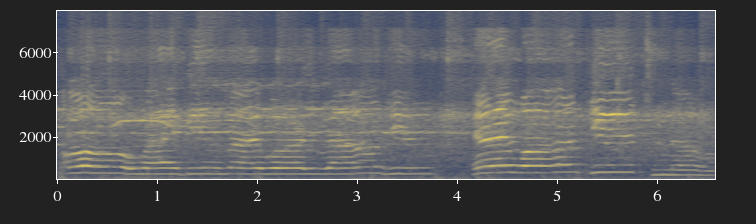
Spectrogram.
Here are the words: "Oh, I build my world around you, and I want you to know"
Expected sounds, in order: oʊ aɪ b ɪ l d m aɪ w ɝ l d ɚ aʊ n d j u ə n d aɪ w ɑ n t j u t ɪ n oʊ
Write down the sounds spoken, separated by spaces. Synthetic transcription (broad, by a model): oʊ aɪ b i m aɪ w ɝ d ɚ aʊ n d j u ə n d aɪ w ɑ n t j u t ɪ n oʊ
